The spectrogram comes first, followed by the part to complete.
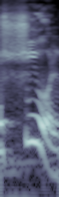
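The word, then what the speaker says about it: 시월: कहते हैं 10 को मगर जब इसको फिप जो है ना वो साइलेंट हो जाता है कट जाता है कोरियन जबान में इसलिए इसको शी वल कहते हैं शि वल के दसवां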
